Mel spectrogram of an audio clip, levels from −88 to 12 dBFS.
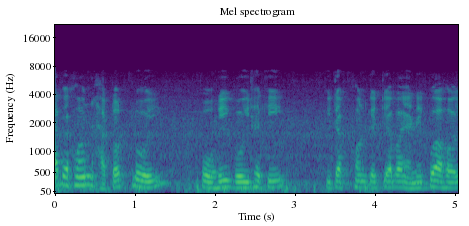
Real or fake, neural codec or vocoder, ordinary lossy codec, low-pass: real; none; none; 7.2 kHz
